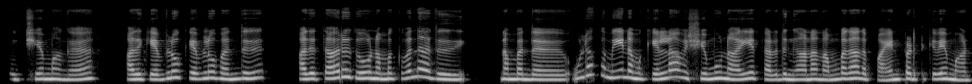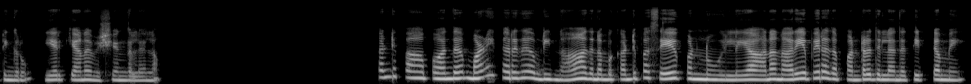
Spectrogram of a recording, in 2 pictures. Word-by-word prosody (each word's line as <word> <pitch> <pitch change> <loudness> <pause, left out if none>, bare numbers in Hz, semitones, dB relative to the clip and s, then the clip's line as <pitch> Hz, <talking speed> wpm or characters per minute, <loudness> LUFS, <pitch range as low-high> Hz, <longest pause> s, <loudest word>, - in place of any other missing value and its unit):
நிச்சயமாங்க. 240 0 0 0.6
அதுக்கு 235 0 +1
எவ்வளோக்கு, 305 +6 -2
எவ்ளோ 280 +3 0
வந்து 255 +2 +2 0.5
அது 255 +1 +4
தருதுதோ, 295 +1 +2
நமக்கு 260 +1 0
வந்து 350 +3 -1
அது 255 -4 0 0.6
நம்ப 245 0 +4
அந்த 230 0 +2 0.4
உலகமே 385 -3 -2
நமக்கு 255 -3 0
எல்லா 310 +6 +2
விஷயமும் 270 0 +2
நெறைய 240 +4 +2
தருதுங்க. 225 0 0
ஆனா 235 +1 +2
நம்ம 225 +3 0
தான் 280 0 +4
அத 250 - -1
பயன்படுத்திக்கவே 240 +4 0
மாட்டேங்கிறோம். 205 +2 -5 0.2
இயற்கையான 210 0 -3
விஷயங்களெல்லாம். 185 -1 -6 2.2
கண்டிப்பா! 340 0 -6
அப்ப 275 -1 -6
அந்த 265 +1 +4 0.2
மழை 310 +9 +2
தருது 290 0 -1
அப்படீன்னா 235 -5 0
அதை 265 -2 +2
நம்ம 225 -1 0
கண்டிப்பா 250 +6 -2
சேவ் 270 +2 +3
பண்ணனும். 235 -4 +3
இல்லையா? 210 +2 +1
ஆனா 235 +3 +2
நெறைய 240 +4 +3
பேர் 295 0 +1
அத 250 - -1
பண்றதில்லை, 220 0 0
அந்த 205 0 -3
திட்டமே. 215 -1 -2
245 Hz, 140 wpm, -22 LUFS, 220-275 Hz, 2.2 s, அது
